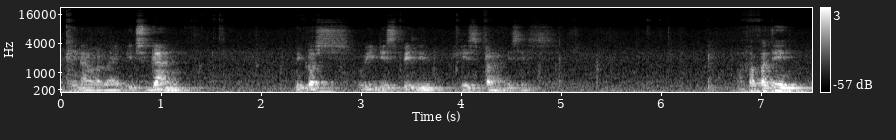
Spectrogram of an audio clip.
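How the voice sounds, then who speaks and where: A middle-aged man with a Filipino accent preaching a sermon, animated and joking, mixing Tagalog with English. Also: lowish voice, distant mic, slight background noise. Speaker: pastor. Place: church hall. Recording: echoey church hall, from off the mic.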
